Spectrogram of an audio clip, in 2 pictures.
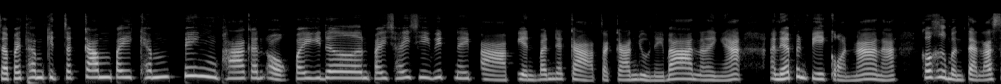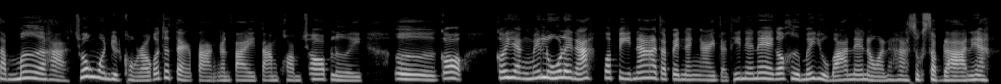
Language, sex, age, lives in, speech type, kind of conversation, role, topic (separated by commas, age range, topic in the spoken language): Thai, female, 35-39, United States, conversation, podcast, guest, วันหยุดสุดสัปดาห์ที่บ้านของคุณมีพิธีกรรมหรือกิจวัตรประจำอะไรกันบ้าง?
